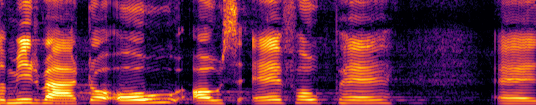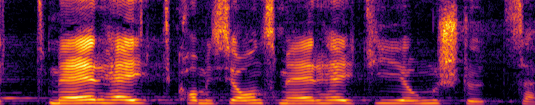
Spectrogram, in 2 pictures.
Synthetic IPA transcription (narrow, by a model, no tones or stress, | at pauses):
omiːɾʋæːɾdəʔowɑwseːfɔʊpʰeː | ʔɛːtmeːɾɦɛɪtkʰɔmisjoːnsmeːɾɦɛɪthiːəʊŋəʃtʏt͡sə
